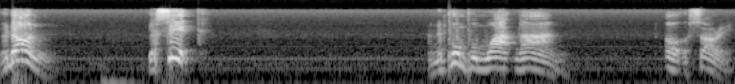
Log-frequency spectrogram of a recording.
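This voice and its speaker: A man giving an animated, preachy monologue to other men, swinging between loud outbursts and low asides. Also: drawn-out words, long pauses. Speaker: channel host.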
